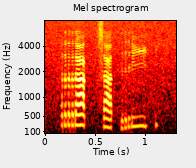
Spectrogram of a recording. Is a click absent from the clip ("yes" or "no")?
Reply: yes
